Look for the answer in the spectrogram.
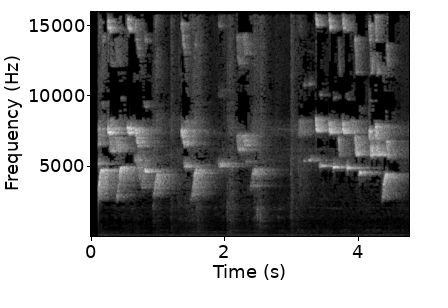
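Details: Saffron finch, a male singing while facing another saffron finch: bursts of bright, high, sliding chirps in quick runs, broken by short pauses, with a steady low hum underneath.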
